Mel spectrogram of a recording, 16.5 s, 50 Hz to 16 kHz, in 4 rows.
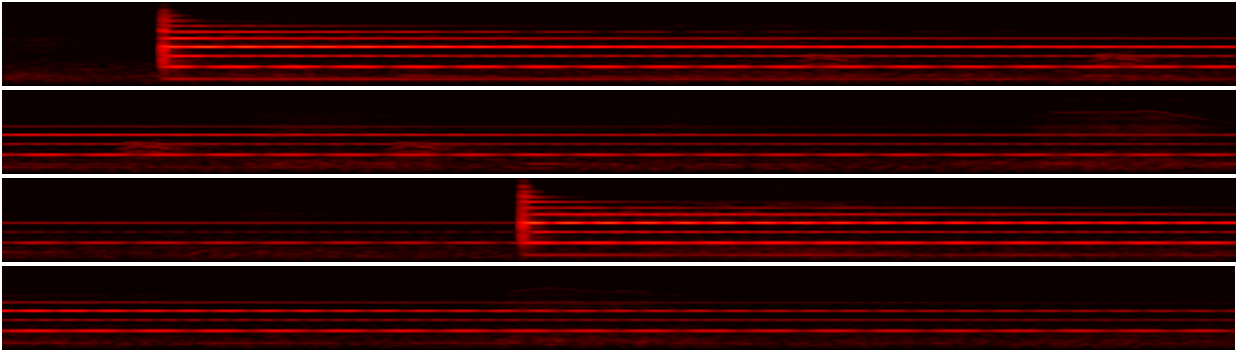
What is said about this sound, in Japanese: はい、えーと、そしたらねまずはあの鐘を3つ鳴らしますので、えー、皆さん背中をまっすぐして、えー、ちょっと目をつぶっちゃった方がいいかなと思います。はいえー、鐘の音に集中して、えー、その後ちょっと、えー、呼吸に集中してみてください。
